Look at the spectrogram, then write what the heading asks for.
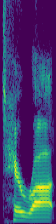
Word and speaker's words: tarot: the tarot Mhm. card reading, because we call it tarot or like tarot, they pronounce the second T in tarot in this movie, and I think that's really funny.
